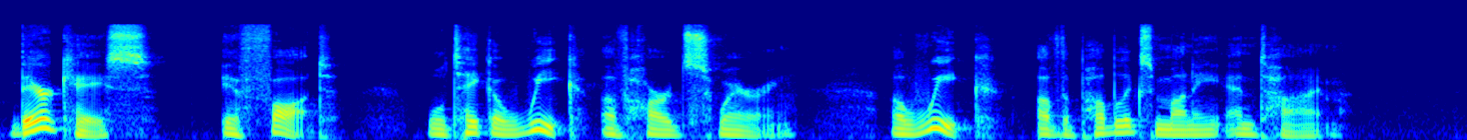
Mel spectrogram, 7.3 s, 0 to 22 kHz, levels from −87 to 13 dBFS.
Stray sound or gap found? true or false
false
